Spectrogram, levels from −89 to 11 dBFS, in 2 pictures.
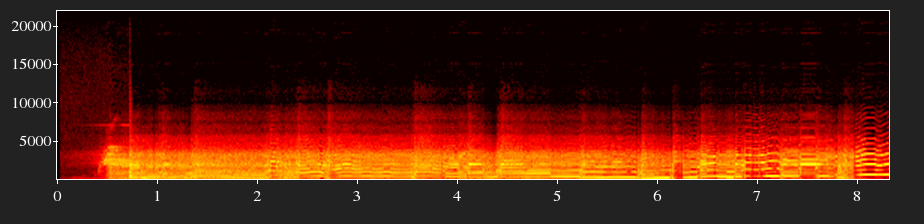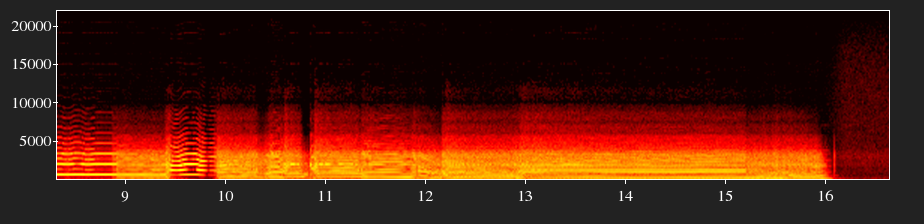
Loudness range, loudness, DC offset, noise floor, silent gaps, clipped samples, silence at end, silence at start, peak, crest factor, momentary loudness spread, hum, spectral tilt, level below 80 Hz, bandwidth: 1 LU; -18 LUFS; under 0.1%; -59 dBFS; none; under 0.1%; 0.6 s; 0.4 s; -2 dBFS; 18 dB; 3 LU; none; -5 dB/octave; -50 dBFS; 9.8 kHz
